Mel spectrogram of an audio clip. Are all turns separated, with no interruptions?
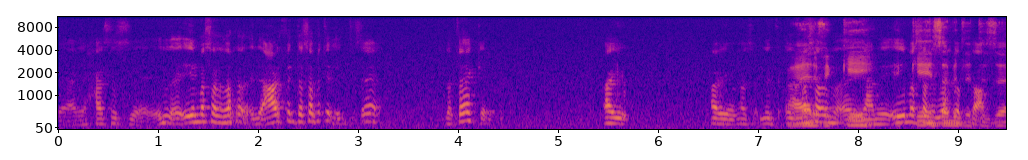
No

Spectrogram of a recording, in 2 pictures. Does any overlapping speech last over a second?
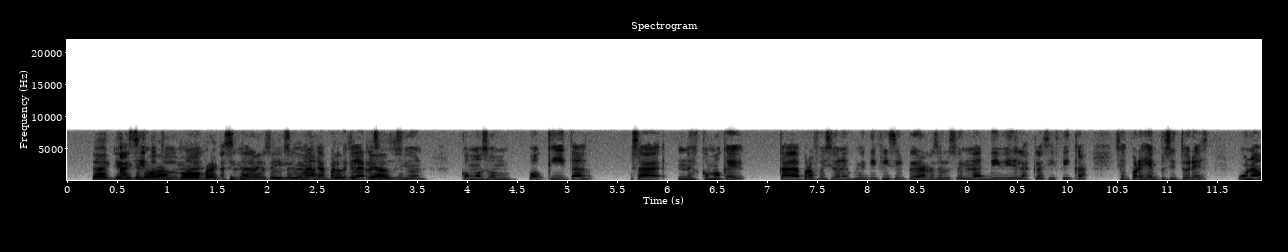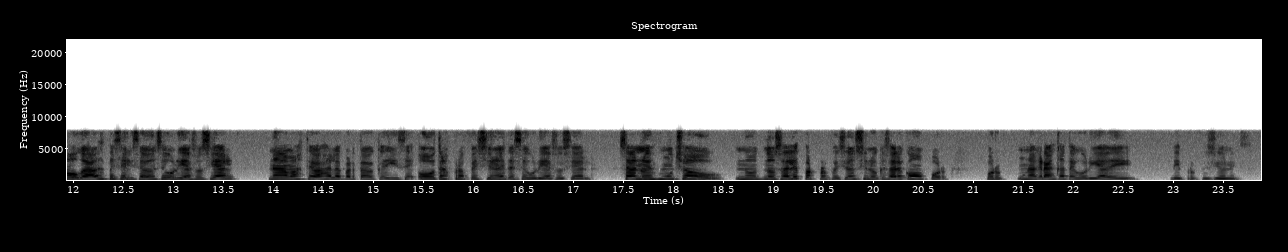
Yes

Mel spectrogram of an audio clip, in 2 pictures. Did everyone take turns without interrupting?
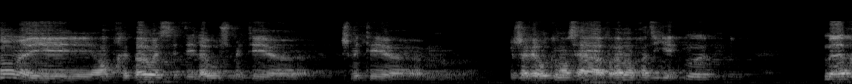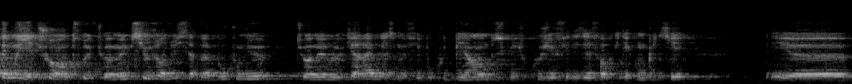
Yes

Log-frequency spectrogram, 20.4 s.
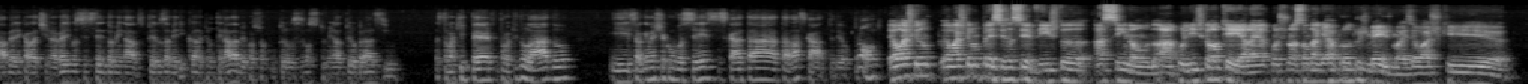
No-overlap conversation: Yes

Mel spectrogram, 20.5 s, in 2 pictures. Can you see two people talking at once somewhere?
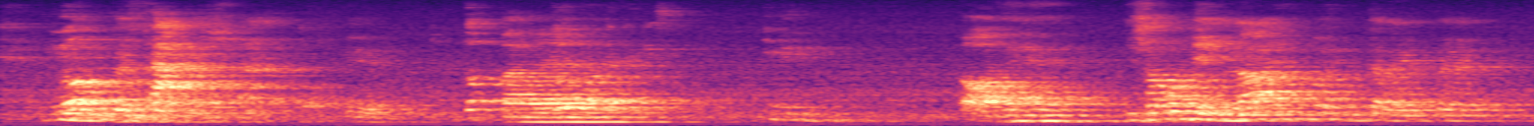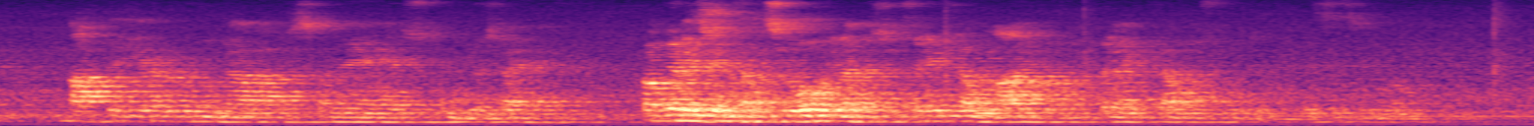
Yes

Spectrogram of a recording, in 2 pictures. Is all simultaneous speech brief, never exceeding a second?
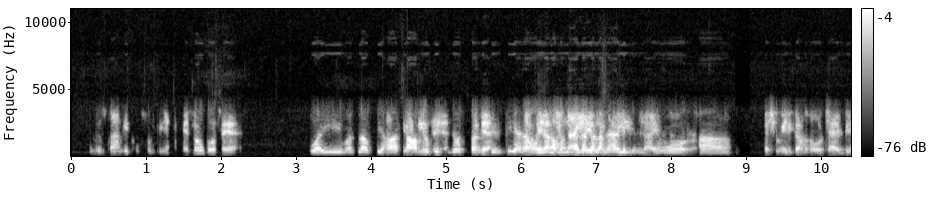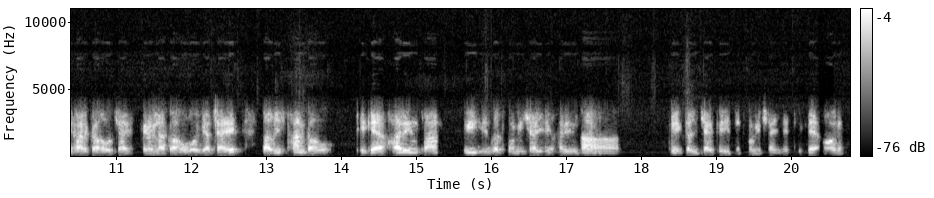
No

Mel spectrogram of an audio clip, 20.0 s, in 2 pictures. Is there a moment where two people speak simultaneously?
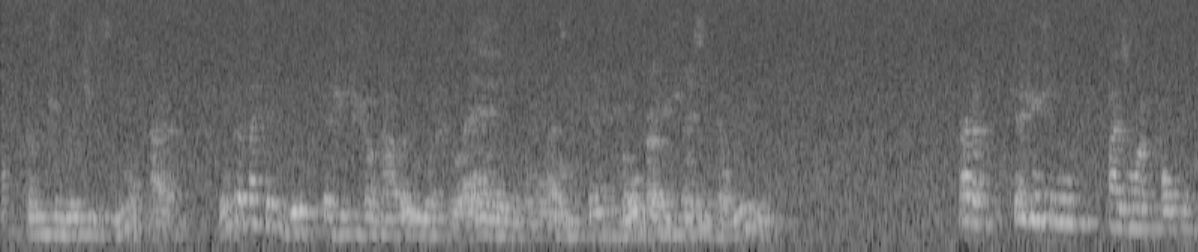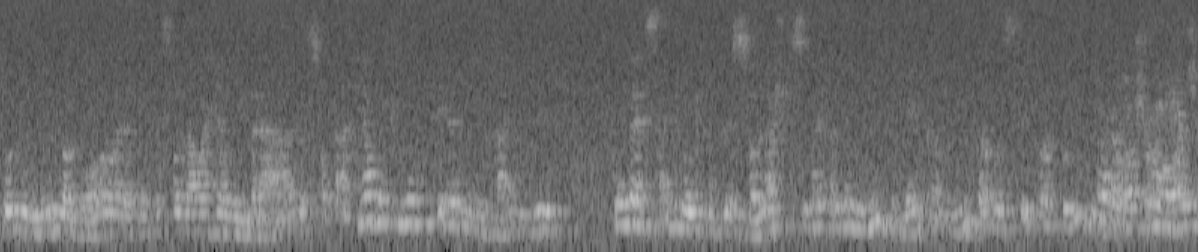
Yes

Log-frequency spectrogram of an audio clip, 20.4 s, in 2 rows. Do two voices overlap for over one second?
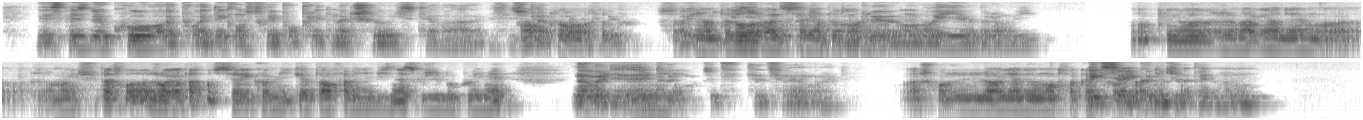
Yes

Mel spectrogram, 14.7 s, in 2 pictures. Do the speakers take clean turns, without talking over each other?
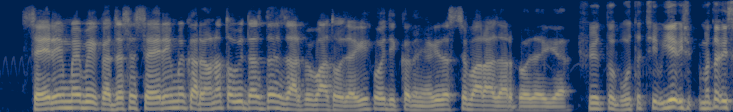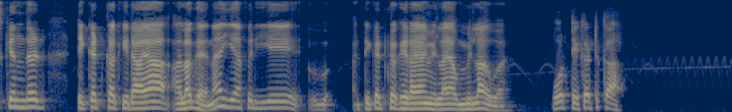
Yes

